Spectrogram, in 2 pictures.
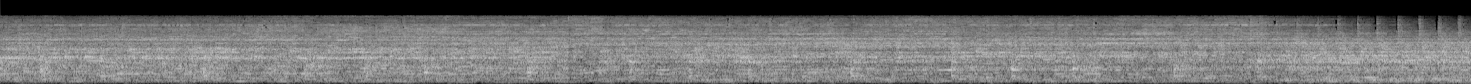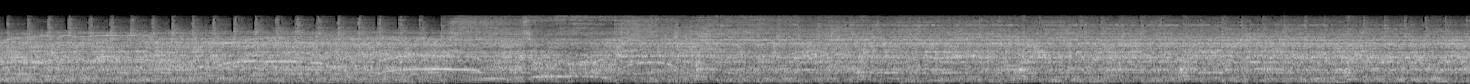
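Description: Heavy metal band playing live, with distorted electric guitars, bass and drums as a dense, loud, unbroken wall of sound heard from the crowd.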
